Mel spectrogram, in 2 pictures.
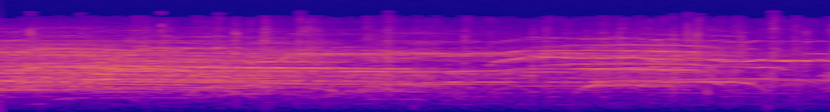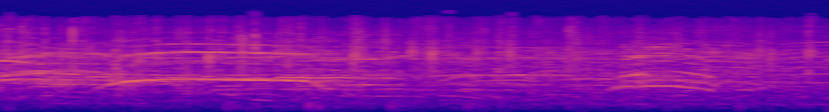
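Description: A crowd of young people cheering and shouting, many high-pitched voices at once, loudest at first and fading away over the seconds.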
